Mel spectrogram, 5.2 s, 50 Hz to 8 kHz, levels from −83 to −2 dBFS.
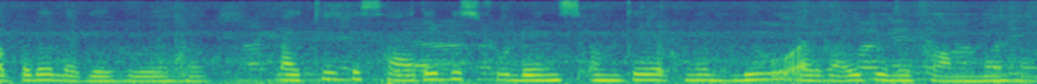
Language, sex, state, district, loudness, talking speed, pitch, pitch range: Hindi, female, Maharashtra, Mumbai Suburban, -15 LUFS, 195 wpm, 190 Hz, 170-200 Hz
